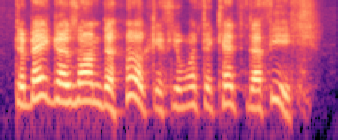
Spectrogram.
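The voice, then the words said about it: Put-on accent. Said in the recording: “I don't know why I'm continuing with the accent.”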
